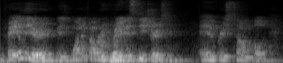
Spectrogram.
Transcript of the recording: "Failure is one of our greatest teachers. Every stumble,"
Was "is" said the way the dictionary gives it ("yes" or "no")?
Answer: yes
